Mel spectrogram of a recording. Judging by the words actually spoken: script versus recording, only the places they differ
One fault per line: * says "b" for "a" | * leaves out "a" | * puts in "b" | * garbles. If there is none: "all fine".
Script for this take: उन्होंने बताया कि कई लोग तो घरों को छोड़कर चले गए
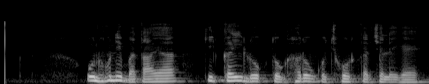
all fine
